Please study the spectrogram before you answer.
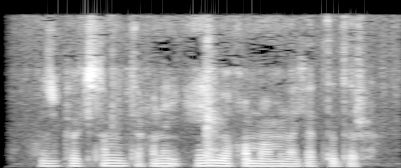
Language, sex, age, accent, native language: Uzbek, male, 18-24, Andijon, Uzbek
